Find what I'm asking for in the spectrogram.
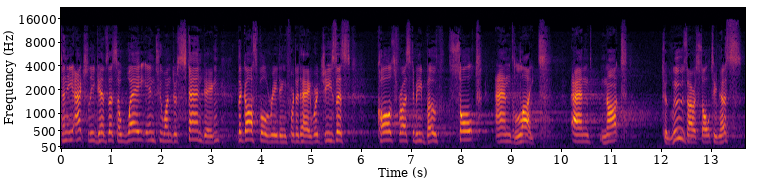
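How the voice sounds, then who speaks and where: Speaking from the pulpit as a guest, a cathedral canon originally from South Carolina, USA, sounds jet-lagged, his voice sitting high. His mid-Atlantic accent mixes Southern American with British, and his manner is warm, measured and drily funny. The audio is dull, with a church's lingering reverb.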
